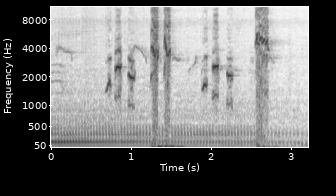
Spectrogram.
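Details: Oriental magpie-robin singing rapidly as a lure to draw other magpie-robins into answering song: short clear whistled notes and slurs between loud harsh rasping bursts, over a steady low engine-like hum.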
